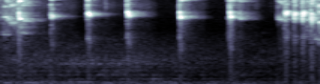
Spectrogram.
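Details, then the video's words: Lovebird ngetik calling for tutoring contest songbirds: sharp, high clipped chirps repeated roughly every half second, ending in a quick run of shrill, stuttering notes. "PANCINGAN MASTERAN NGETIK LOVEBIRD NGEKEK GACOR"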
